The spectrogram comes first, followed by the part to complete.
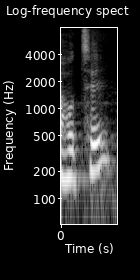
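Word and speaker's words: ح: মনে রাখতে হবে এই হাটা এখানে ব্যবহার করা যাবে না। তাহলে আমরা কিভাবে ব্যবহার করব? আমরা যখন এই হা উচ্চারণ করব কিছুটা গলার মধ্যে চেপে আসবে। হা ঠিক এরকম আসবে।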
